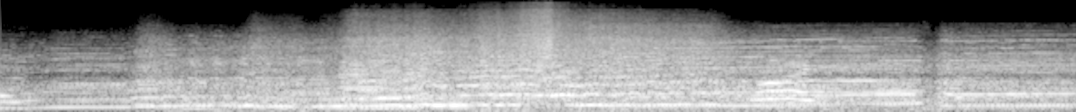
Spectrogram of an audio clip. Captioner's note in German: Motor heult auf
